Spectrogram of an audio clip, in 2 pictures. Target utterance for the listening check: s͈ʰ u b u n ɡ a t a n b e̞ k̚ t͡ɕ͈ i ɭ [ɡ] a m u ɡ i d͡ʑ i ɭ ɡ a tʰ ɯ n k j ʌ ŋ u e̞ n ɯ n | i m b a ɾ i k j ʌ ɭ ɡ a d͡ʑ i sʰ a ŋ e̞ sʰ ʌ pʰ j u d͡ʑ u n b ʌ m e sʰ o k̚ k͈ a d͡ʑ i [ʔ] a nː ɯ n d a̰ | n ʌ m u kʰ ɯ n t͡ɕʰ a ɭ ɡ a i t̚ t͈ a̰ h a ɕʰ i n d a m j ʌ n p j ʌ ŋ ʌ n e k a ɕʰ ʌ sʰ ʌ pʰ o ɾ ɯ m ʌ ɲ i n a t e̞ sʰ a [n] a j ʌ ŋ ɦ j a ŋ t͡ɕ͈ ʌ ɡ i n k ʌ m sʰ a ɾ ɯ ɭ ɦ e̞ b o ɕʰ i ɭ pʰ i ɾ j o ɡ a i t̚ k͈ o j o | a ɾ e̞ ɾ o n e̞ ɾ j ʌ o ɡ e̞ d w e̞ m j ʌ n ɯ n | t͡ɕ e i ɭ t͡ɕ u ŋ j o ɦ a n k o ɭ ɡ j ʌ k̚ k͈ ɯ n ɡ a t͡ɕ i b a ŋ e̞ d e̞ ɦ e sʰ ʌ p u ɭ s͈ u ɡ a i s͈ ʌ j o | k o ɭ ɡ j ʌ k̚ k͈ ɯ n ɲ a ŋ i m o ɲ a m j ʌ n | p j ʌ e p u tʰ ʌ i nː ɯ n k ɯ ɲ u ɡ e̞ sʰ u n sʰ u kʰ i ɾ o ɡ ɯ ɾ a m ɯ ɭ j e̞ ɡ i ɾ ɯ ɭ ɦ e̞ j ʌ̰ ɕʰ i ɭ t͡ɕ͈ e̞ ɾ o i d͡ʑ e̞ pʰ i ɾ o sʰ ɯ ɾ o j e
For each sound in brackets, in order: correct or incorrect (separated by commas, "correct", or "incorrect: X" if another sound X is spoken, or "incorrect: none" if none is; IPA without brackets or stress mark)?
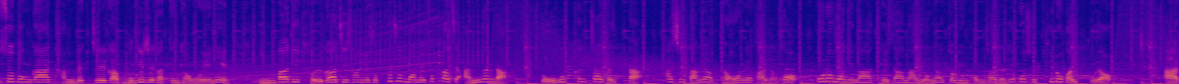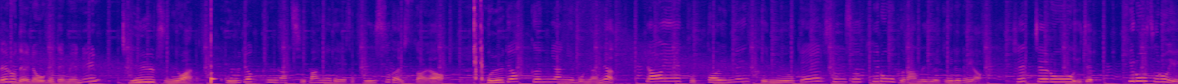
correct, correct, correct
